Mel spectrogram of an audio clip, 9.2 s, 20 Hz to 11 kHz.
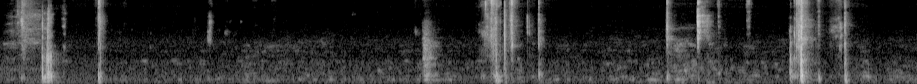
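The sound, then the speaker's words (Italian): A card is drawn from a deck, the card turning out to be number 18, Wind: crisp papery snaps and light rustling, fairly quiet, coming in irregular bursts over several seconds with no one talking. “Allora, scelgo una carta.”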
